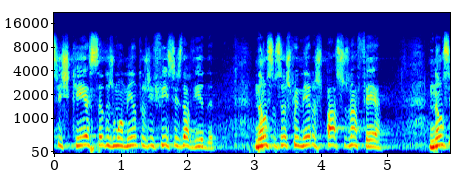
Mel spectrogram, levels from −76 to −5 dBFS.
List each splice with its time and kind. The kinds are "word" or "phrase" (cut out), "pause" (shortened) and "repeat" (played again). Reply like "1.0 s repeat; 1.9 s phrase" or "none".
1.4 s word; 2.0 s word; 3.3 s word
